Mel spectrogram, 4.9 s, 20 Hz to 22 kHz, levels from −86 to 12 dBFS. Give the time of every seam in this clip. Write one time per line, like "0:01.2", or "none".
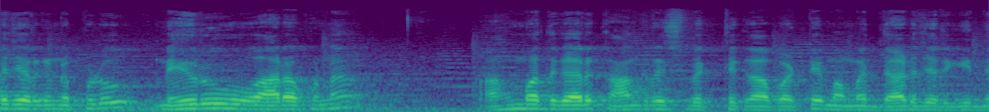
none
